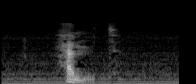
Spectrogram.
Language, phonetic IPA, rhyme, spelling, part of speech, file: Icelandic, [ˈhɛmt], -ɛmt, hefnd, noun, Is-hefnd.ogg
- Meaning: revenge, vengeance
